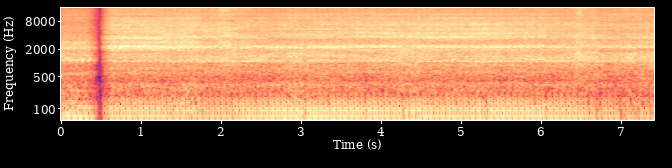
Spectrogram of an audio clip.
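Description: KTM 990 Duke's parallel-twin engine running steadily under way, heard from the rider's position, with a brief break in the sound about half a second in.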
